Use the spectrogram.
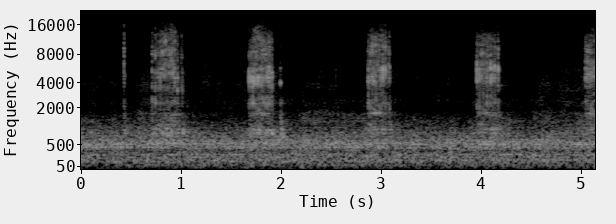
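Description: A Helicoil Sav-A-Thread tap is worked into a lawn mower's spark plug hole, giving faint, roughly once-a-second bursts of scraping, ratchety metal cutting over a steady low background hum, with no voices.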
